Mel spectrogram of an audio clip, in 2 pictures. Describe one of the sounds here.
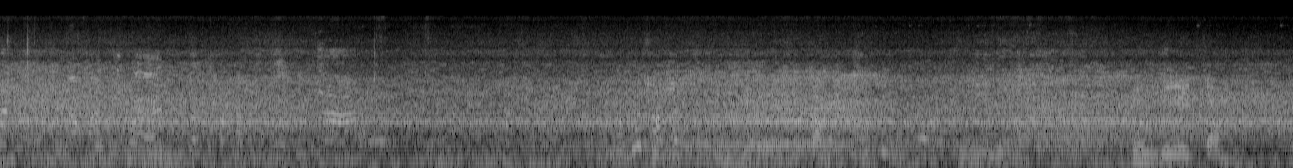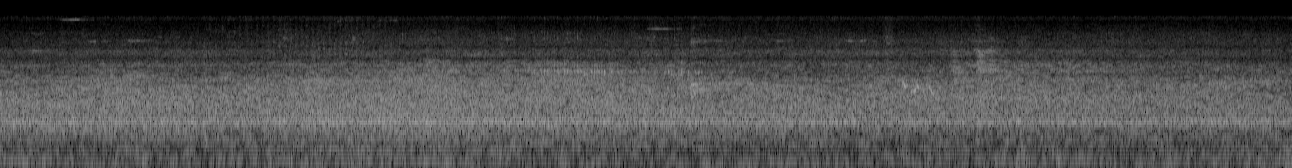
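City traffic hums steadily in the distance below.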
